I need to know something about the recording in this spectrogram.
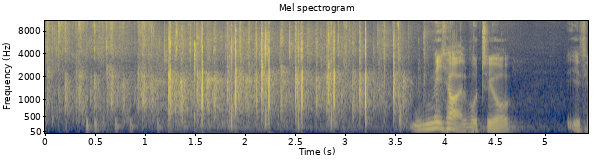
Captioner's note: applause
